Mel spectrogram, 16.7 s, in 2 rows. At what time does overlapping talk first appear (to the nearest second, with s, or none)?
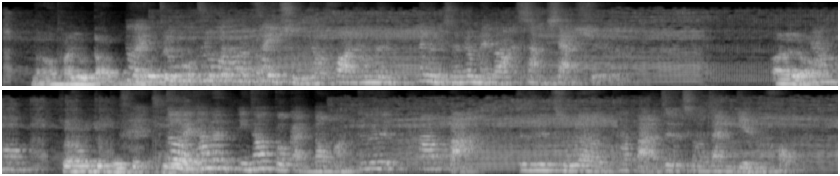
1 s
